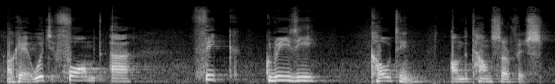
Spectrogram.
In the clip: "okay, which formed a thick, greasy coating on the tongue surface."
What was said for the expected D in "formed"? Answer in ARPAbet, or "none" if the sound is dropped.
D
